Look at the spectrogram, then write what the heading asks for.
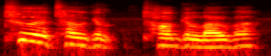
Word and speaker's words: Tua Tagovailoa: Tua Tagovailoa, did I say his name correctly?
